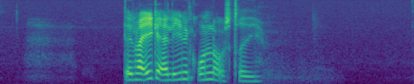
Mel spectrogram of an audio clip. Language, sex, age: Danish, female, 18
